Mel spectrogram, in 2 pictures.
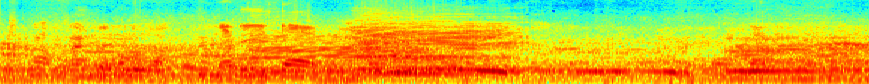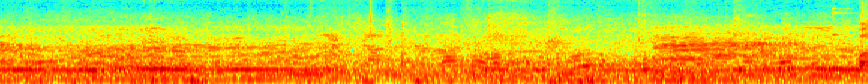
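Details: Sahiwal bull calves at a cattle market near Dhaka, several drawn-out harmonic moos overlapping from different animals amid constant crowd chatter and bargaining voices.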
